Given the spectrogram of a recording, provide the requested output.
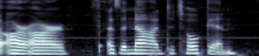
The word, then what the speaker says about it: Tolkien: Is it pronounced Tolkien? – Tolkien. I say Tolkien. – I say Tolkien. – Oh, mate, I think it is Tolkien. J.R. Tolkien, yeah, not Tolkien.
